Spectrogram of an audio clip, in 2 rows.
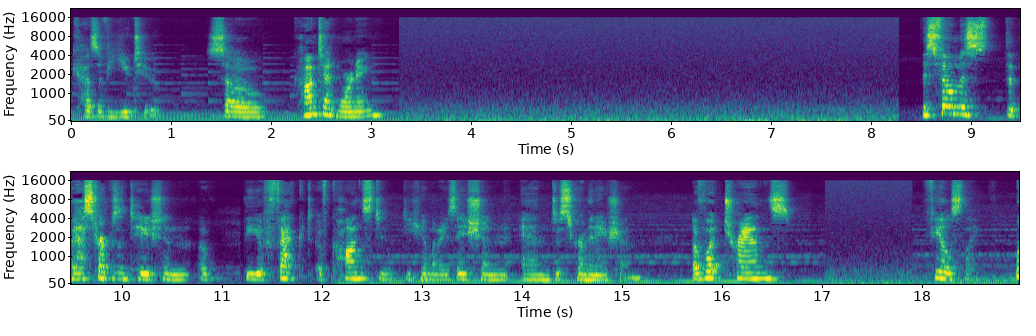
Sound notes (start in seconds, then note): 3.2 static; 17.0 static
